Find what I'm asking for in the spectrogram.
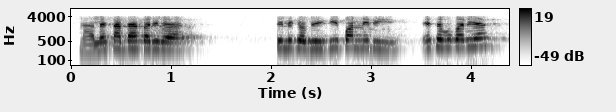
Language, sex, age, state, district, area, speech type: Odia, female, 30-45, Odisha, Nayagarh, rural, conversation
